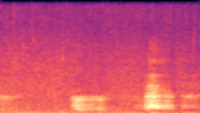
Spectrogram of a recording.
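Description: Steady rain. A short vocal sound comes about midway, and a voice starts speaking near the end.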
